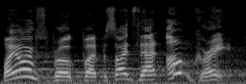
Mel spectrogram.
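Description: An actor playing a goofy, excitable young man, a reluctant hero in a comedic action audio drama, who yelps, whines and wisecracks. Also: sits high, unhurried, big-room sound, full character voice. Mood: wry banter. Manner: yelping, whiny, wisecracking.

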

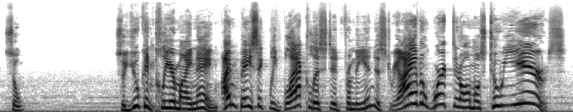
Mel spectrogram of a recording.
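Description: An actor playing a flustered, cynical jobless tech worker in an audio drama, blurting and halting as he is questioned. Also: very high-pitched, very animated, bright, forceful tone, soft background music, heavily acted. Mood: hopeful disbelief. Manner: exasperated, sweary, blurting and halting. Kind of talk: naturalistic audio drama acting.

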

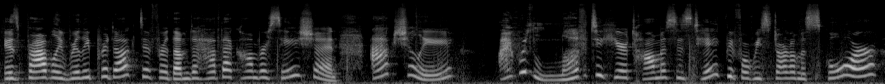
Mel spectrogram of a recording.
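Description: Diplomatic female writer, high voice, swooping intonation, pointed, audio comedy. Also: animated, normal speed, a bit bright. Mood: placating. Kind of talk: audio comedy drama acting.

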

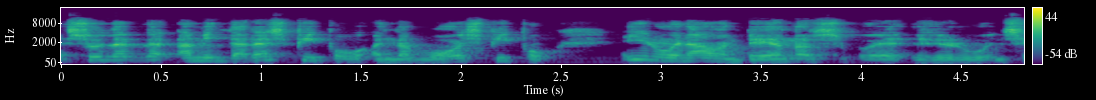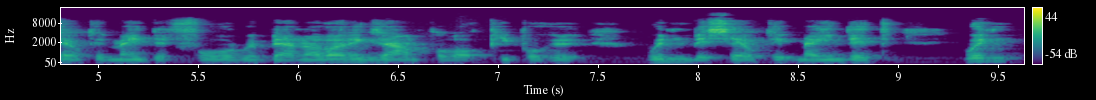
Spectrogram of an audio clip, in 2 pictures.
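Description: A man's voice: medium pitch, sharp tone, low-quality recording. A man, an academic, talking at length in a podcast discussion, with many restarts and asides. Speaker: university academic discussing football history.

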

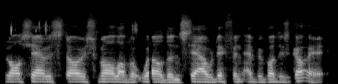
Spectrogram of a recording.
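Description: A man hosting a casual podcast, chatty and quick to share opinions, often stumbling and repeating words as he starts a sentence. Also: medium pitch, flat delivery, a little mellow, slight background noise. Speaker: podcast host. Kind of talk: casual chat.

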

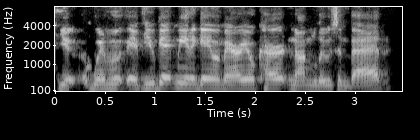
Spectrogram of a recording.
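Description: A young man with a Newfoundland accent hosts a casual chat, his voice sitting a little high. He rambles through stories with plenty of fillers and the odd swear. The sound is dry and close, with no room around it. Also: fairly even intonation, fairly quick, dry recording. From Newfoundland, Canada. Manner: chatty storyteller, lots of fillers and swearing. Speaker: interviewer.

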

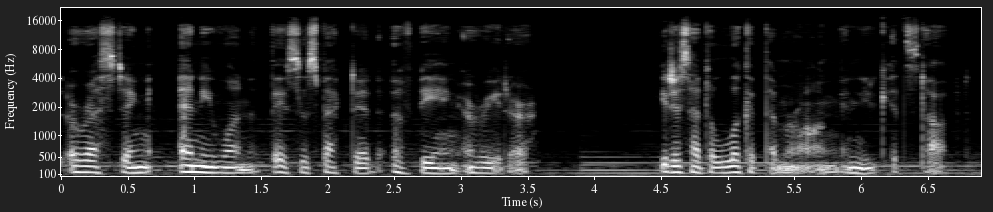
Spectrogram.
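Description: Low, creaky, wry woman. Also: darkish tone. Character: wry guarded younger woman, secret mind reader, anxious. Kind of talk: audio drama dialogue and first-person narration.

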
